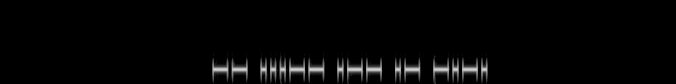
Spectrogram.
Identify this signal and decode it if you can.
Morse code, heard as a keyed tone, about 25 wpm, 700 Hz. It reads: M3WAC
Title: DXCC-100 Call Signs - 5 Characters - 25wpm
